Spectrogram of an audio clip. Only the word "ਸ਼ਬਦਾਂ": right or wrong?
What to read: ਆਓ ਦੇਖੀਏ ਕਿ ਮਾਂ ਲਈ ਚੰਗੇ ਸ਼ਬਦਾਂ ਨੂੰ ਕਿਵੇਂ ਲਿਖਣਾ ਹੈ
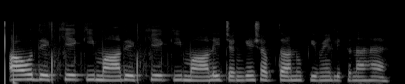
right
